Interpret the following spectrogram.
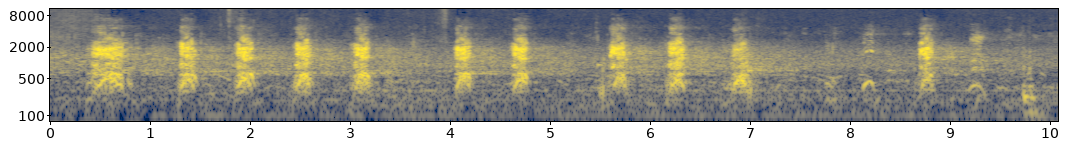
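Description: Dog barking repeatedly and steadily at a protection helper, about two sharp barks a second: the guarding bark of the bark-and-hold in protection work. The barking thins out and stops near the end.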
